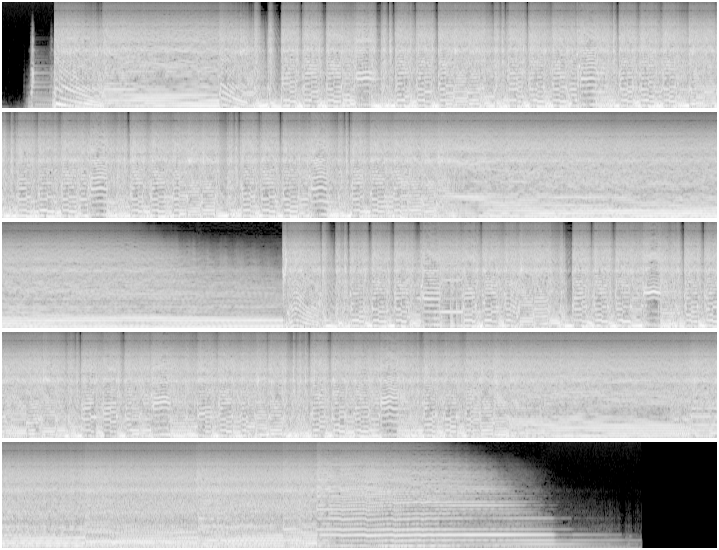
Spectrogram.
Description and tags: Heavy rock type of riff with the flange cranked and kicking into the hammer ons. Probably good for a beginning or transition when you need something heavy but not super heavy. Think arena rock in a way.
